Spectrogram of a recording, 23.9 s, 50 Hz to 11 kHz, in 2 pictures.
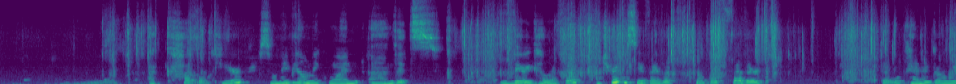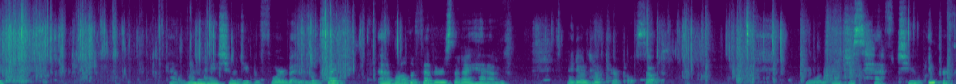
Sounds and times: Speech: 1.0 - 5.6, 6.3 - 9.6, 11.0 - 12.2, 14.1 - 18.4, 19.0 - 20.3, 22.0 - 23.9
Crumpling, crinkling: 1.3 - 3.0, 5.5 - 17.2, 18.6 - 23.9.

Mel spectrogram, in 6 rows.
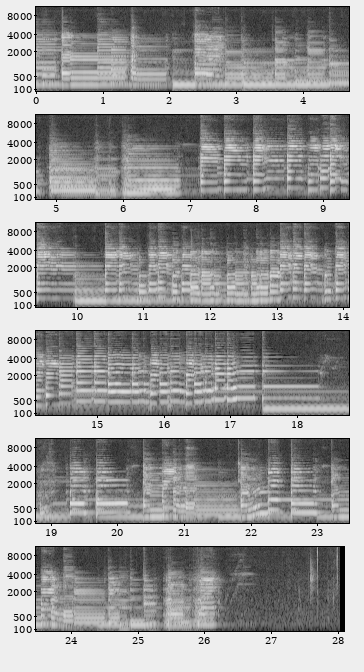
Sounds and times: Guitar: 0.0 - 28.0.

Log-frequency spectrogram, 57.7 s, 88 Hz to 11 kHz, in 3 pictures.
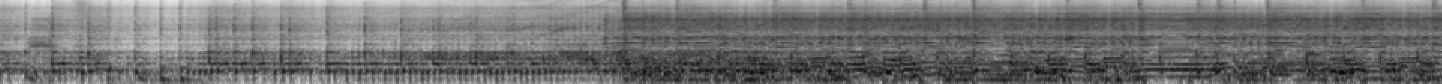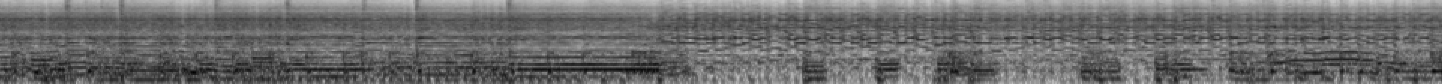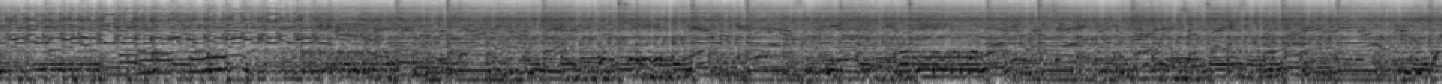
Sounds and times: Electric guitar: 0.0 - 57.6
Strum: 6.4 - 57.6.

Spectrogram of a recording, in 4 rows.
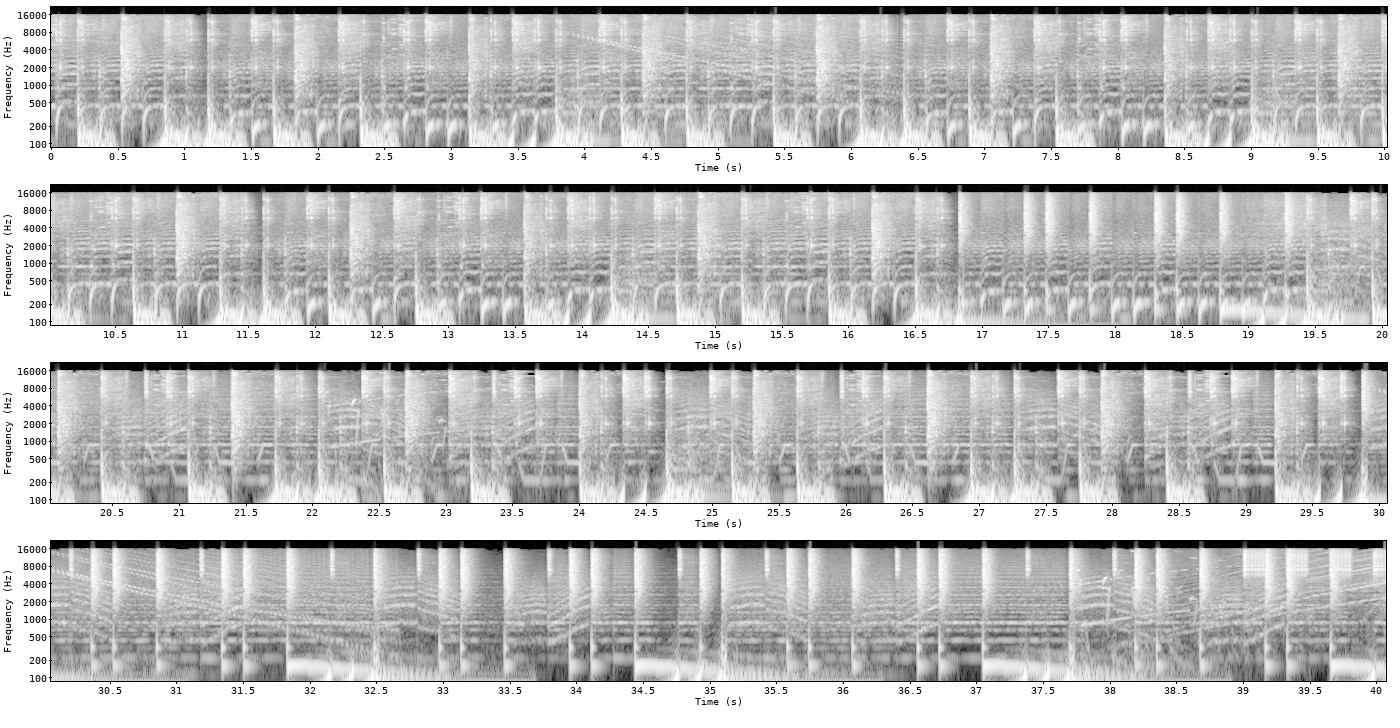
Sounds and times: Music: 0.0 - 40.0.

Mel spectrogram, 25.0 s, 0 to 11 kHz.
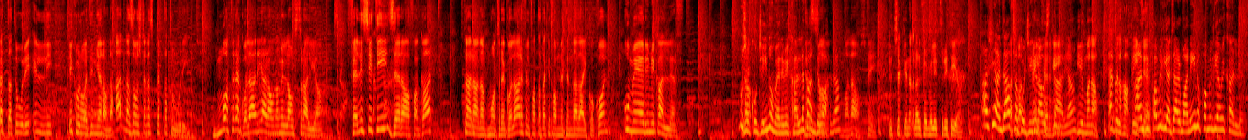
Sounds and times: Speech: 0.0 - 8.6, 14.8 - 24.9
Music: 0.0 - 24.9.

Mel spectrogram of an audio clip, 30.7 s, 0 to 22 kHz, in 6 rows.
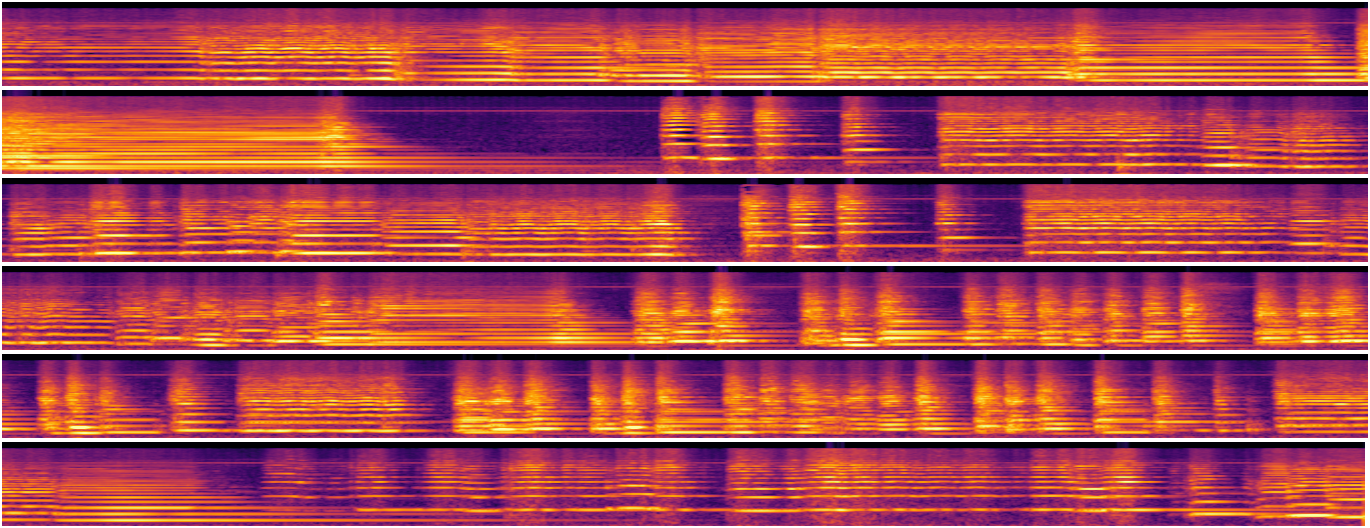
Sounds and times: Violin, fiddle: 0.0 - 6.9, 7.6 - 30.7.

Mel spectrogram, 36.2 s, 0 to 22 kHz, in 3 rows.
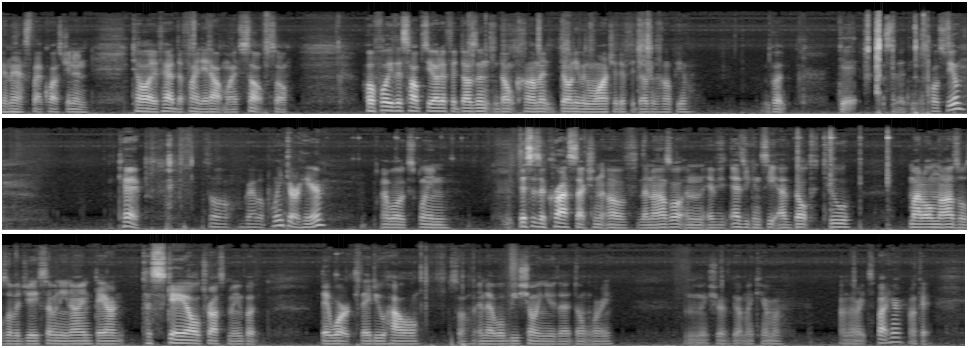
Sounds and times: Speech: 0.0 - 3.7, 4.6 - 8.7, 9.6 - 9.9, 10.5 - 12.2, 13.6 - 13.9, 14.6 - 16.2, 16.8 - 17.7, 18.6 - 22.8, 23.4 - 27.4, 28.2 - 31.8, 32.7 - 34.0, 34.6 - 35.8.

